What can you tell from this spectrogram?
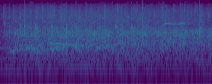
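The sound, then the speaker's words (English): An audience breaks into steady, sustained applause for its students, a dense wash of clapping with a few faint cheers or whistles rising above it, holding at an even level throughout. “Before we get started, first of all, shout out, big round of applause for our students.”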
